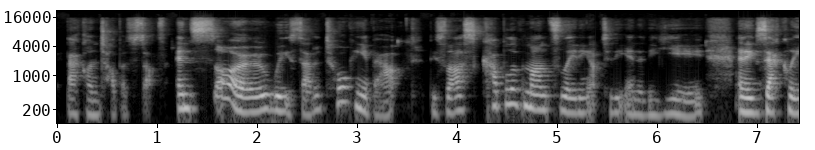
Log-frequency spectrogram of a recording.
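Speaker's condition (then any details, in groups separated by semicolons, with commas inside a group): No condition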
